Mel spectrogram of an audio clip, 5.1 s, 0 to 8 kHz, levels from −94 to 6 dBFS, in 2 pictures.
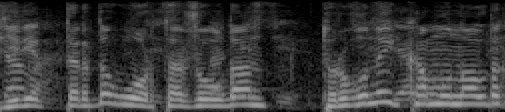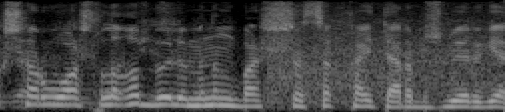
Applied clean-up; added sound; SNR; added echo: none; none; none; none.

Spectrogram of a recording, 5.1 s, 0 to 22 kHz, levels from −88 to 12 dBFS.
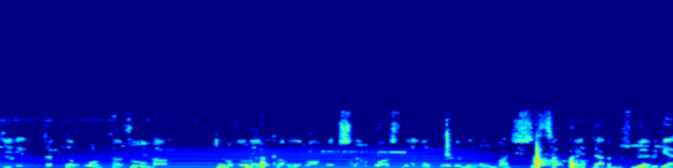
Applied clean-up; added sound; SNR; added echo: classical method spectral subtraction.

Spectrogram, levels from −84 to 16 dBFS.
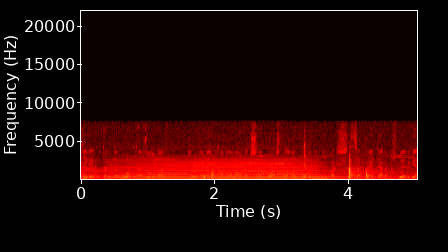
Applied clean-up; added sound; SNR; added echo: none; Fireworks + Wind instrument, woodwind instrument; -5 dB; none.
